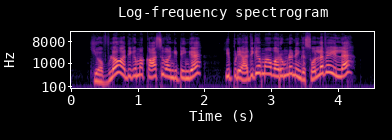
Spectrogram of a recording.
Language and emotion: Tamil, angry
